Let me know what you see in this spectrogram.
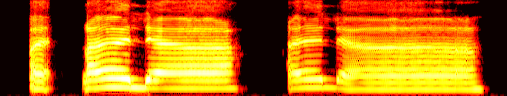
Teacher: लाम को खींच के पढ़ेंगे एक अलिफ के बराबर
